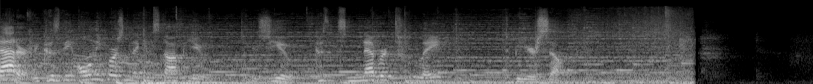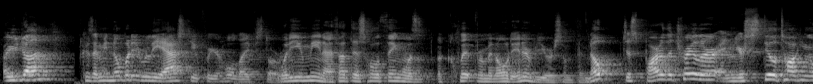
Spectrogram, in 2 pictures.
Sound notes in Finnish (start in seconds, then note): 7.0 huokaus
